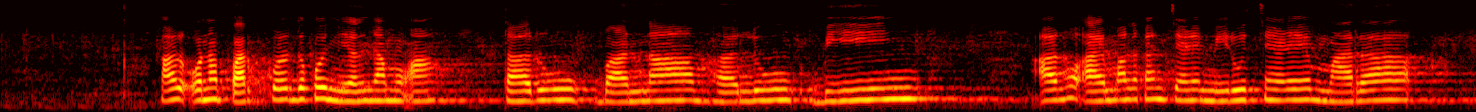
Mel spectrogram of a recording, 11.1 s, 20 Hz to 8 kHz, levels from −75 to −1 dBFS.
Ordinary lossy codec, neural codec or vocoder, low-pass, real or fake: none; codec, 16 kHz, 8 kbps, FreqCodec, larger model; 7.2 kHz; fake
